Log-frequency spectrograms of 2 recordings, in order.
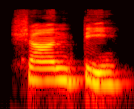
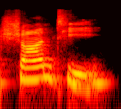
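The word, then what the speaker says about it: शान्ति: this could be like Shanti right it's not the fault of the English speaker to call it Shanti it's a soft T but you can see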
